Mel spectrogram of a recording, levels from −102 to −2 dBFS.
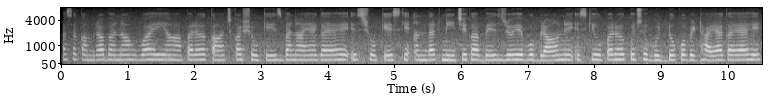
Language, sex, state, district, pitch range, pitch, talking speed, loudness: Hindi, female, Jharkhand, Sahebganj, 255-270 Hz, 265 Hz, 200 wpm, -24 LUFS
